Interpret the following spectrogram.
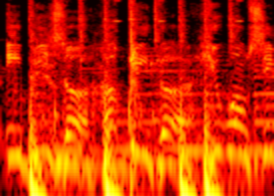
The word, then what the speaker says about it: Ibiza: Yeah, it's pronounced Ibiza, actually. What's the difference, man? Ibiza, Ibiza, you won't don't see me in neither.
